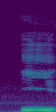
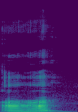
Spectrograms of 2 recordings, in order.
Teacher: you can feel the shift from front to back and from high to low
